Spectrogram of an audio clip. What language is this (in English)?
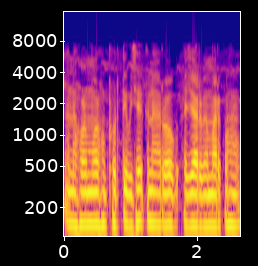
Santali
